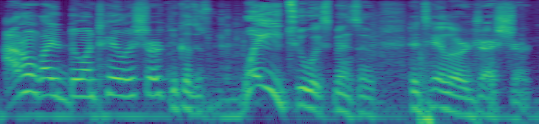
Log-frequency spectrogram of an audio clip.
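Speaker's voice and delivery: ordinary talk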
